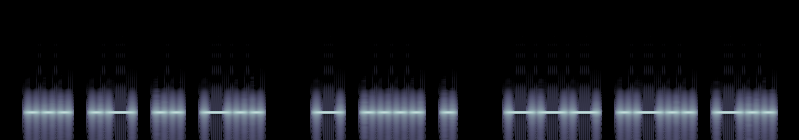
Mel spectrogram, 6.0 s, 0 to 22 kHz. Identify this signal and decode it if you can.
Morse code, heard as a keyed tone, about 20 wpm, 700 Hz. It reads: SAID THE OLD
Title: Sentences from Top 1100 Words 20wpm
